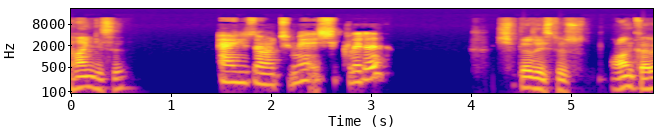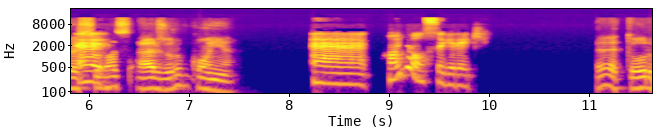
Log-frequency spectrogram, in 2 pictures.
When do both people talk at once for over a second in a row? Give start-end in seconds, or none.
none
